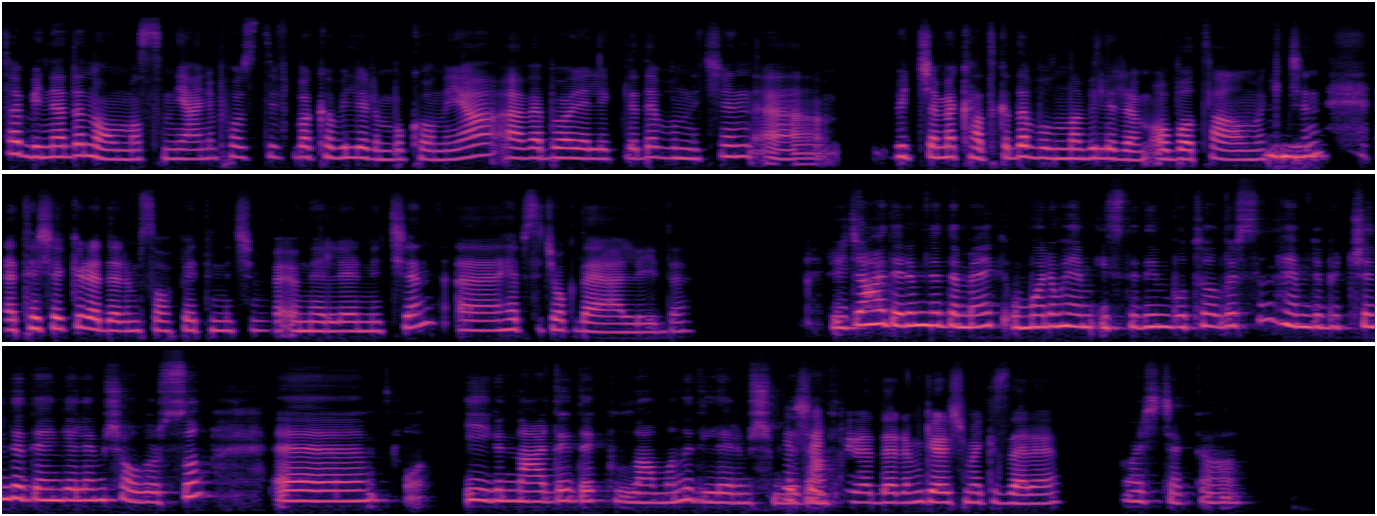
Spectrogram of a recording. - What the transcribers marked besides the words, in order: tapping; other background noise
- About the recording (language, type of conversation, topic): Turkish, advice, Aylık harcamalarımı kontrol edemiyor ve bütçe yapamıyorum; bunu nasıl düzeltebilirim?
- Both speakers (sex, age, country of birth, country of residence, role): female, 30-34, Turkey, Germany, user; female, 40-44, Turkey, Malta, advisor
